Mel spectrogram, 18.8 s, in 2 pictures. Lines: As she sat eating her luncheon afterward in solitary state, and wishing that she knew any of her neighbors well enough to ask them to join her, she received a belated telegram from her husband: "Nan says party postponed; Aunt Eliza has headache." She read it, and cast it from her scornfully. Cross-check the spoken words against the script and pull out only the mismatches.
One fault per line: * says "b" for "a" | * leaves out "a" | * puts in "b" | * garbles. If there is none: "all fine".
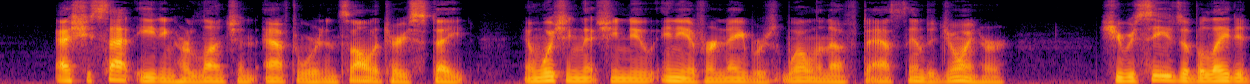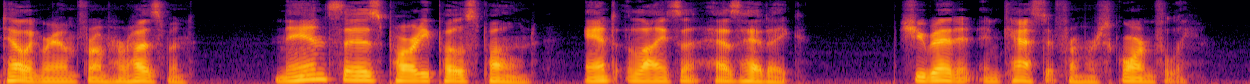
all fine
